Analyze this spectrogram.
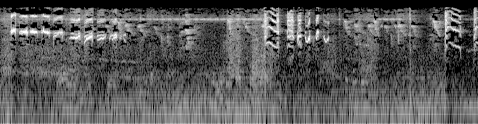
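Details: Brown-throated sunbird from Kalimantan, singing frequently as a lure recording: rapid, very high, thin chirps and sharp downslurred ticks in bursts, with a high steady tone running through the first half.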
